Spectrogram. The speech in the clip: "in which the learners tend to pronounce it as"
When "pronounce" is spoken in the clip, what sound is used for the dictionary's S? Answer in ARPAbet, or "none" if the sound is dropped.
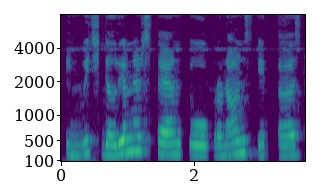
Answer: S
